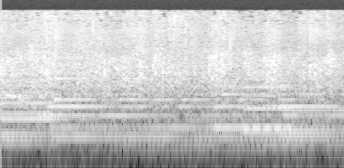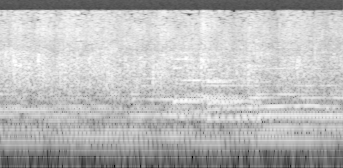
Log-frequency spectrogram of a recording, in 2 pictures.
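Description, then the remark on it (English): An audience claps steadily, a dense, continuous wash of many hands that stays loud throughout, with a faint tonal hum of voices or music running underneath. “Are you clapping now? You're doing something like clapping.”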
